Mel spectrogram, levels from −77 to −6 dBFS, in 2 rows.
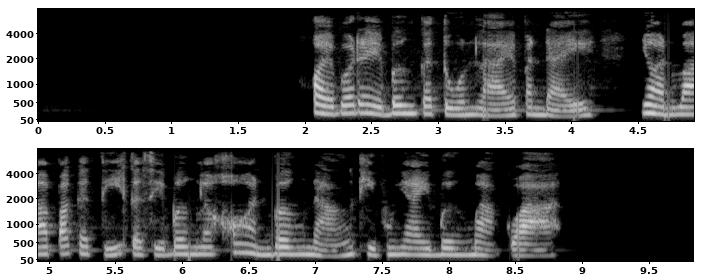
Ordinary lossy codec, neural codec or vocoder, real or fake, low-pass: none; none; real; 7.2 kHz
